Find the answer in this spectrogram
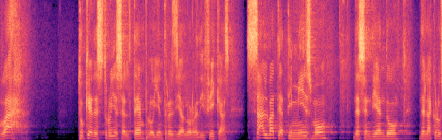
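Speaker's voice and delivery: ordinary talk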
